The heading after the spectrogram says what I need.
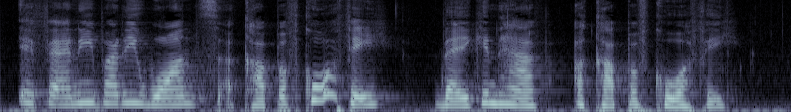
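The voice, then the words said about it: High-pitched heavy New York accent. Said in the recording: “Here's how Michael Blinderman talked. ... Very high-pitched and had the worst New York accent of any person.”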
